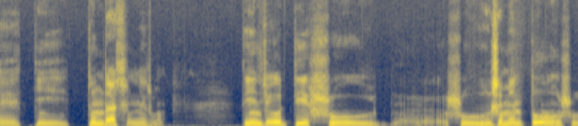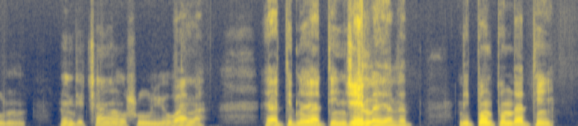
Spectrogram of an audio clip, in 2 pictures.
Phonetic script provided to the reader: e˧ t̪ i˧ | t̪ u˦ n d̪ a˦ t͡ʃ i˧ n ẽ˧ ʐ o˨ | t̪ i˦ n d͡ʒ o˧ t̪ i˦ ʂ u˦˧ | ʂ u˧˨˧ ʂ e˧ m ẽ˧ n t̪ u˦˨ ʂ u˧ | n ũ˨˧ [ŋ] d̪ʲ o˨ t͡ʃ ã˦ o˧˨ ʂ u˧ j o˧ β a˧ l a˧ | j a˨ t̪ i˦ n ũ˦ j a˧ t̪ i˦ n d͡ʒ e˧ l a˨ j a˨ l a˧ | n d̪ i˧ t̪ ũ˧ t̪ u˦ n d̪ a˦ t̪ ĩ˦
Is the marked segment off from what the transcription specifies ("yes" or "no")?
yes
